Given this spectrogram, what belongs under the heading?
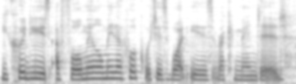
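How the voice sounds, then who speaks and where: A woman speaks with an Australian accent and a fairly low pitch. Her pace is moderate, with ordinary pitch variation. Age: 30s. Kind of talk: craft tutorial talk to camera. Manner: relaxed, casual.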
